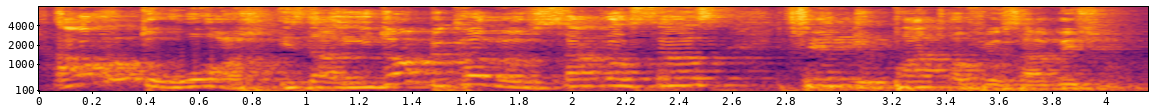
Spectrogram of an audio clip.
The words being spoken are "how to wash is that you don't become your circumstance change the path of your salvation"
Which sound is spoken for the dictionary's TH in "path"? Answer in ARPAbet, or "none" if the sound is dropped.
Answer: T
